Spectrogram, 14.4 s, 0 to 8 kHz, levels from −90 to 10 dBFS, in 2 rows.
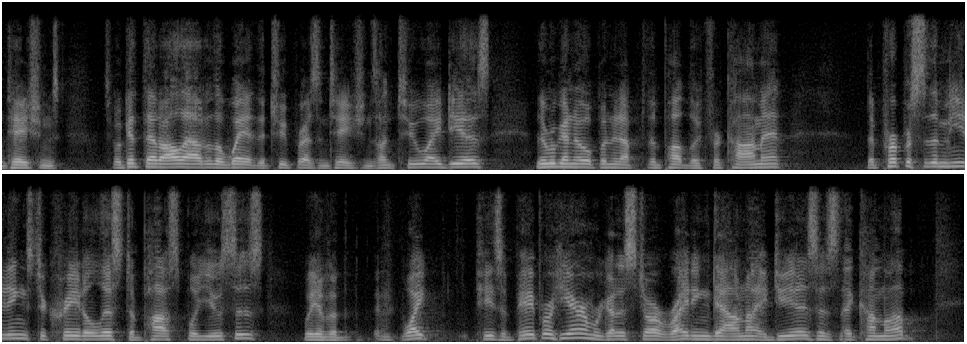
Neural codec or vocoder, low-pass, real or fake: codec, 16 kHz in and 24 kHz out, 0.6 kbps, FocalCodec, streaming, 4096 codes; 7.2 kHz; fake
